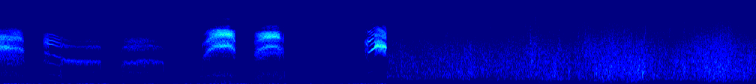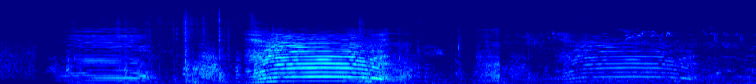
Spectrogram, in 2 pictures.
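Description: Cattle mooing: three long moos that rise and fall in pitch, in the second half. Before them come a few short, sharp high calls, then a steady rushing hiss for about five seconds.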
